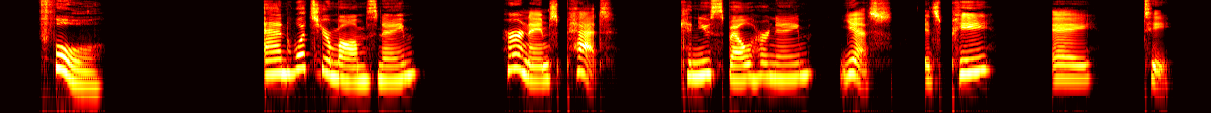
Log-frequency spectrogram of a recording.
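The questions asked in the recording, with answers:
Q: And what's your mom's name?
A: Pat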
